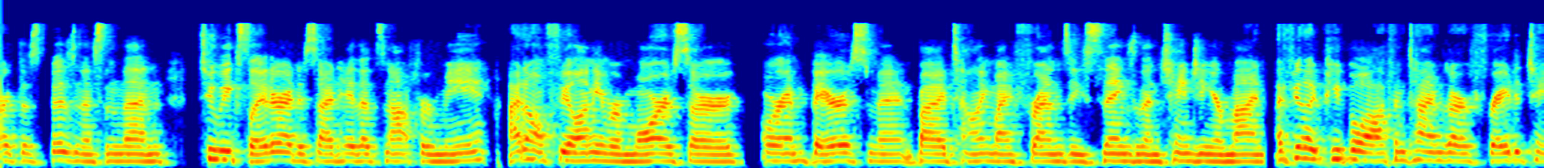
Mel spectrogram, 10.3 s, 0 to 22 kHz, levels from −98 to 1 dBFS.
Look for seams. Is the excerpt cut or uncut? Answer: cut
